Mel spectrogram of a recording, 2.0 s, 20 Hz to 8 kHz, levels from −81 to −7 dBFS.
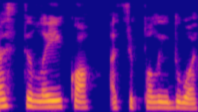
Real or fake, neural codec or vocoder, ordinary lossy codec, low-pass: fake; autoencoder, 48 kHz, 128 numbers a frame, DAC-VAE, trained on Japanese speech; MP3, 32 kbps; 7.2 kHz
